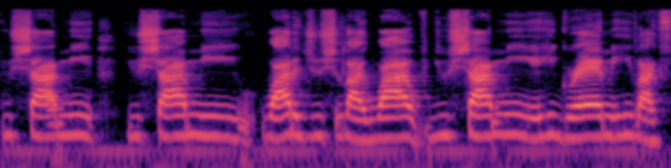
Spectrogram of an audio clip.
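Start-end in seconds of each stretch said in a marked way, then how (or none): 0.0-4.0 acted, repeated, slow, drawn-out pleading hollering. Retelling what was shouted after being shot: imitating own hollering. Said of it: "I'm hollering".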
